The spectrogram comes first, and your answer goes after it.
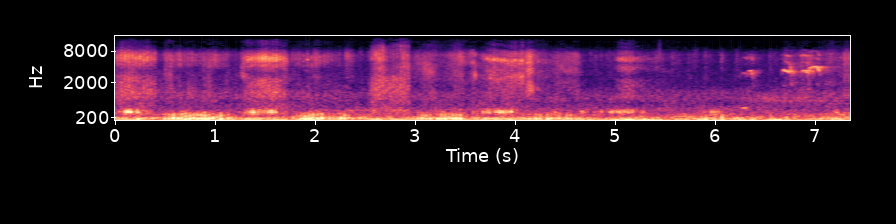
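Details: Stray cat following close behind a person while glancing around, filmed outdoors on a GoPro; a steady low rumbling purr with soft pulses roughly once a second, plus faint rustling in the background.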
